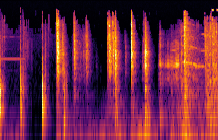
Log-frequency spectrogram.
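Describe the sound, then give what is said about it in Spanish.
A door is opened with a string of sharp clicks and dull thunks from the latch and handle, broken by brief silences, with a faint high squeak at the start and again near the end. “Ya abro yo.”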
